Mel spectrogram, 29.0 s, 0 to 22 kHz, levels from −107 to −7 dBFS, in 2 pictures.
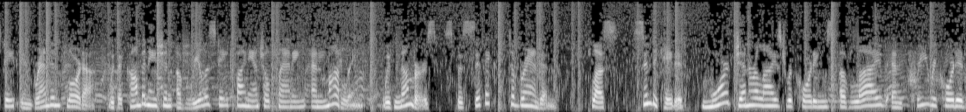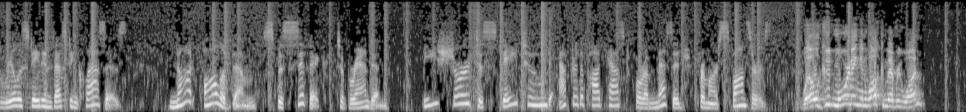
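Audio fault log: throughout: overdone noise removal. The noise reduction is set far too aggressively. Any frequency band that comes close to the tool's noise estimate is pulled down hard or removed, and the quieter parts of the speech fall into those bands and are lost with the noise. The result is a background near silence with small twinkling artefacts.
0.90–6.37 s and 12.22–15.58 s: feedback echo between two devices. Two devices in the same room appear to share the call. One plays back what the other's microphone sent, and that microphone picks it up again. Each device's echo canceller removes only its own playback, so this loop passes through uncancelled. The speech returns at a steady interval of roughly 0.4 s and peaks at about 19 dB below the speech in the first stretch and about 17 dB below it in the second.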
